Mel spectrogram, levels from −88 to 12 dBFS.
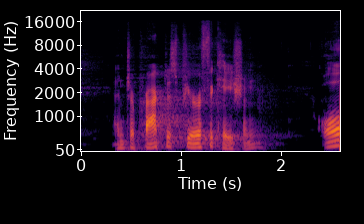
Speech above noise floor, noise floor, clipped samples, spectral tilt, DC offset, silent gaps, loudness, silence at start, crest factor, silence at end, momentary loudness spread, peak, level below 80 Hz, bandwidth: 37 dB; -65 dBFS; under 0.1%; -5 dB/octave; under 0.1%; none; -28 LUFS; 0.35 s; 22 dB; 0 s; 18 LU; -6 dBFS; -58 dBFS; 16.5 kHz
